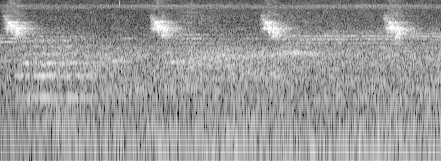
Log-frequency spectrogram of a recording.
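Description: A bird's short, high, falling chirp repeated about once a second, over a steady low rumbling noise.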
